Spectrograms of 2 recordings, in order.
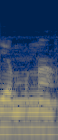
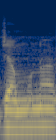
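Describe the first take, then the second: First: The word begins with a 'y' sound. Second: The word begins with a 'j' sound. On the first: The speaker calls it right. "यमुना होता है" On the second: The speaker calls it wrong. "जमुना गलत है"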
